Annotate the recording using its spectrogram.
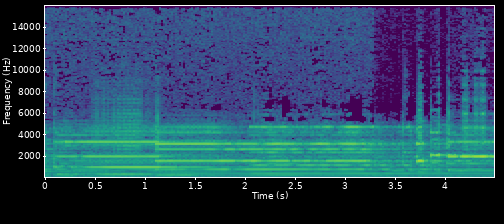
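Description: Instrumental progressive rock: keyboards playing sustained, organ-like chords that shift every second or so, with a few short percussive hits near the end.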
